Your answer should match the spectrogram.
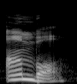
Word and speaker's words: Humble: It was in a town called Humble. That's how they pronounce the word H-U-M-B-L-E there in Texas, just to give you an idea.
